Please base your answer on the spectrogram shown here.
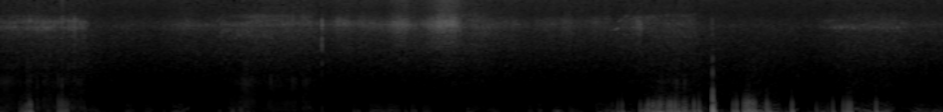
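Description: Soft, irregular low snorting noises on the breaths of a sleeping infant, with quiet gaps between them; infant snoring.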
